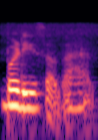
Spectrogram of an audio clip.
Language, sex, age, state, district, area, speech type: Dogri, female, 18-30, Jammu and Kashmir, Samba, rural, spontaneous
